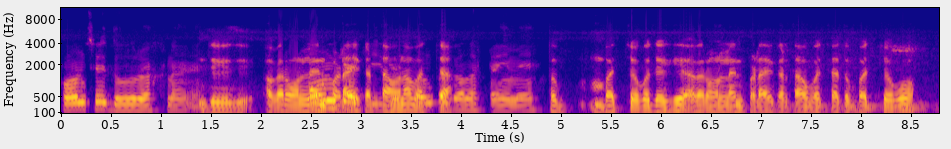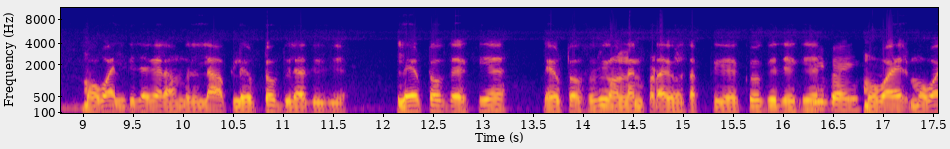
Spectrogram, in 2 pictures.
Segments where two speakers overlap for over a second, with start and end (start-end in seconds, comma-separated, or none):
2.4-3.9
